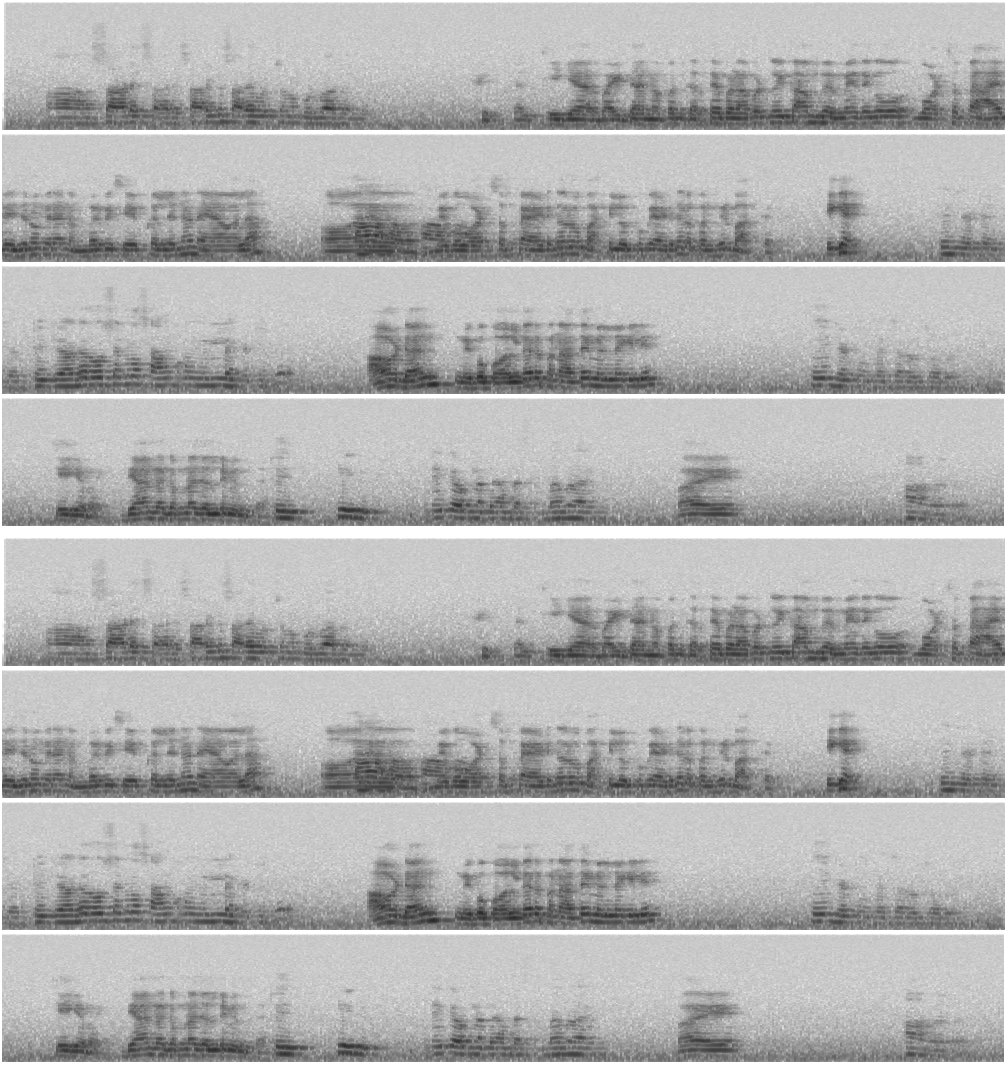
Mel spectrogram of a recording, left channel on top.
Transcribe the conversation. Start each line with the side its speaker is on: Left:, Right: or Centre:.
Centre: हाँ सारे सारे सारे के सारे बच्चों को बुलवा देंगे
Right: चल ठीक है यार भाई डन अपन करते हैं बराबर तो एक काम कर मैं देखो व्हाट्सअप पे हाय भेज रहा हूँ मेरा नंबर भी सेव कर लेना नया वाला और
Centre: हाँ
Right: अ,
Centre: हाँ हाँ
Right: मेरे को
Centre: हाँ
Right: व्हाट्सअप
Centre: ठीक
Right: पे ऐड
Centre: है ठीक
Right: कर और
Centre: है
Right: बाकी लोग को भी ऐड कर अपन फिर बात करते हैं ठीक है
Centre: ठीक है ठीक है ठीक है अगर हो सके तो शाम को मिल लेंगे ठीक है
Right: आओ डन मेरे को कॉल कर अपन आते हैं मिलने के लिए
Centre: ठीक है ठीक है जरूर जरूर
Right: ठीक है भाई ध्यान रख अपना जल्दी मिलते
Centre: ठीक ठीक है ठीक है अपना ध्यान
Right: हैं
Centre: रखना बाय बाय
Right: बाय
Centre: हाँ बाय बाय।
